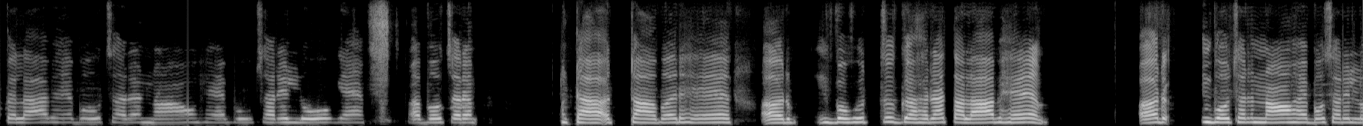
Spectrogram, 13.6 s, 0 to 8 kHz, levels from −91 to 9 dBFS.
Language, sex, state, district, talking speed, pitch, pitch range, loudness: Hindi, female, Bihar, Jamui, 130 wpm, 245 Hz, 240-255 Hz, -17 LUFS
